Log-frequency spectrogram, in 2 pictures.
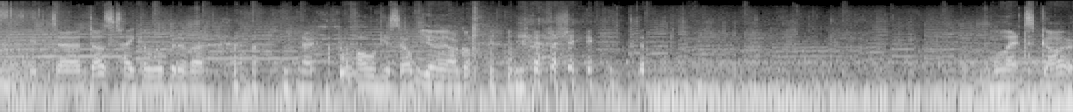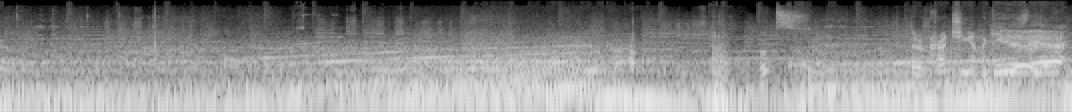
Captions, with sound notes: It does take a little bit of a fold yourself in Yeah, I got it. (laughter) Let's go. Oops. Bit of crunchy on the gears. Yeah.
